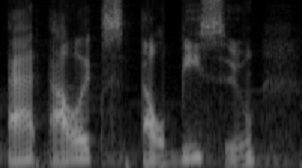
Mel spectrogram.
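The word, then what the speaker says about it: Alex Albisu: If you'd like to follow me on social media, you can do so by just searching for @AlexAlbisu. Last name is spelled A-L-B as in boy, I-S as in Sam, U.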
